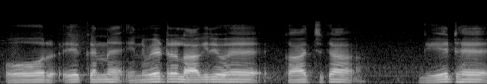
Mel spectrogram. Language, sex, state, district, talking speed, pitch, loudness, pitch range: Marwari, male, Rajasthan, Churu, 135 wpm, 110 Hz, -19 LUFS, 100-115 Hz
